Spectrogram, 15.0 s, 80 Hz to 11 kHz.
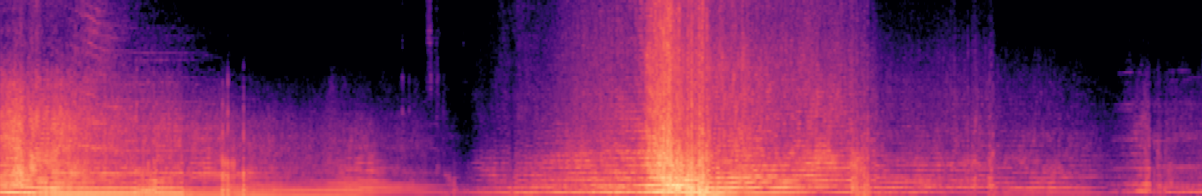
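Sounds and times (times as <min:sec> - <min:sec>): race car passing at full throttle: 0:00.0 - 0:15.0.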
